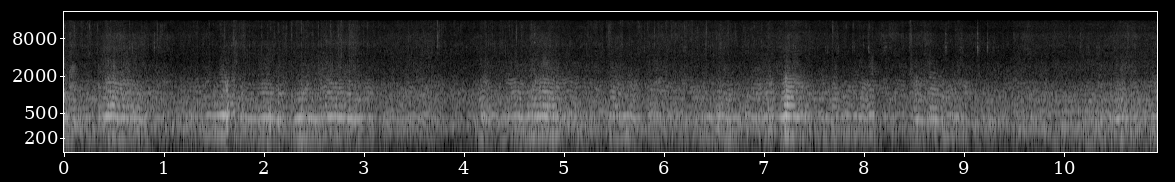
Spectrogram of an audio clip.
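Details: Honey bees nesting in the stonework of an eleventh-century English church wall, filmed in August 2020: a dense, continuous swarm hum centred low-mid, many overlapping wingbeat buzzes swelling and fading, with brief louder passes near the recorder.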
